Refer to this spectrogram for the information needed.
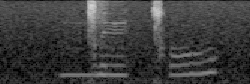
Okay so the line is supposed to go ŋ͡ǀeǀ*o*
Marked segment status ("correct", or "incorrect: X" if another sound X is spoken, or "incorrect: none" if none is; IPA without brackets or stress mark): correct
